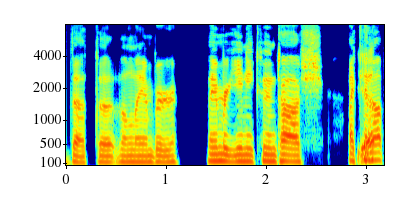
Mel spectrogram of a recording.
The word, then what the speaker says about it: Countach: The the Lamborgh Lamborghini Countach I cannot pronounce it. Maybe you can pronounce the the quarter cord. I'll figure it out. Lamborghini Countach.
